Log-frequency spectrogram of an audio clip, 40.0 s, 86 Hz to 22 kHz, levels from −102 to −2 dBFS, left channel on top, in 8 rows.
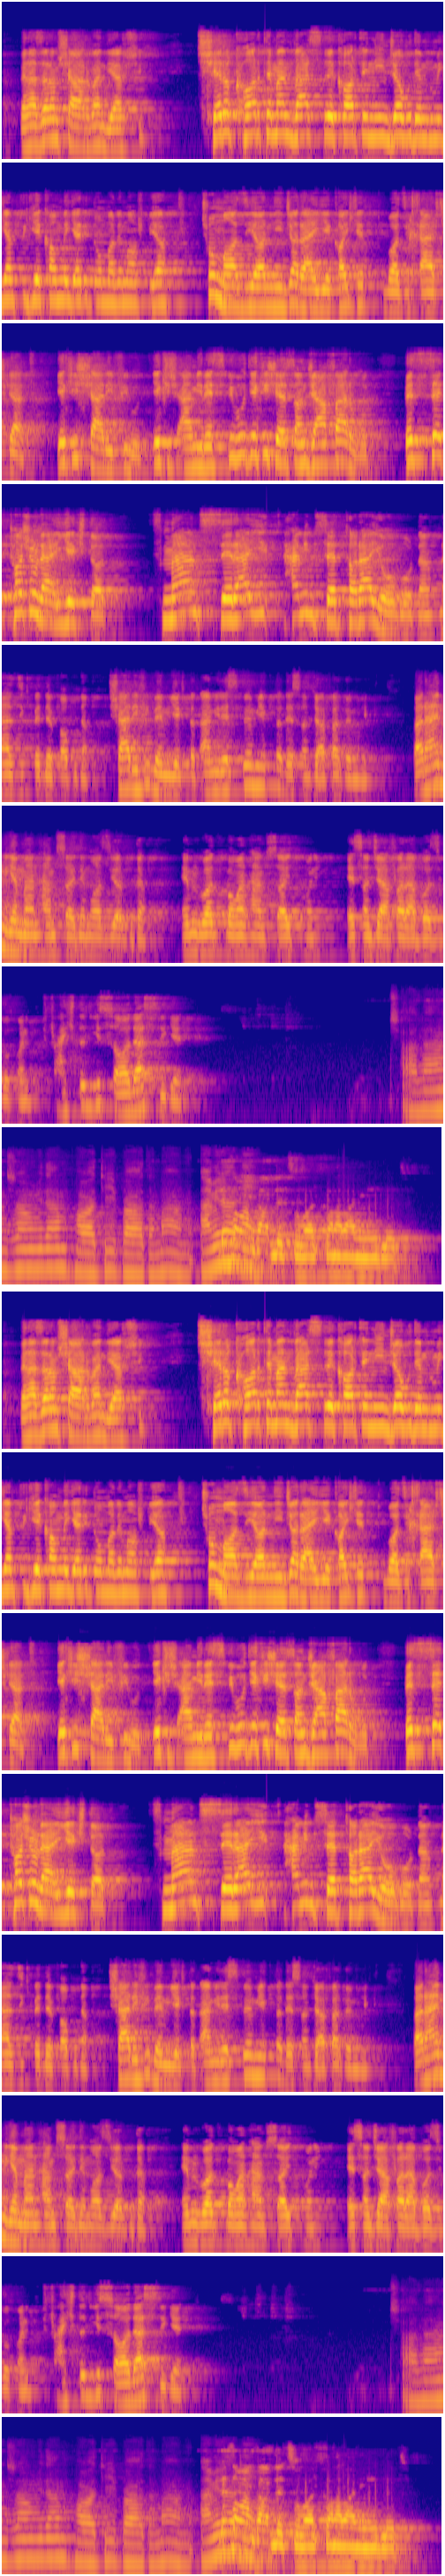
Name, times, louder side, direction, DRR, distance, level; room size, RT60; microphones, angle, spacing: voice 1, 0.2-1.6 2.2-6.9 7.3-10.2 10.6-14.1 14.6-16.2 16.8-20.8 21.2-24.1 24.7-26.6 27.0-28.6 28.9-30.3 30.6-32.0, right 2 dB, 25° right, 9 dB, 1.5 m, -21 dB
voice 2, 34.5-37.9, left 1 dB, 10° left, 11 dB, 1.1 m, -30 dB
voice 3, 37.4-39.6, right 3 dB, 75° right, 7 dB, 2.6 m, -20 dB
29.5 x 23.5 x 8.3 m, 0.70 s
head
